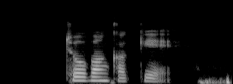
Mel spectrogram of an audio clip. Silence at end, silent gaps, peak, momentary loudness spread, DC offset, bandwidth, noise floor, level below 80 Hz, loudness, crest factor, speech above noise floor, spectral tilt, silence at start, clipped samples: 0 s; none; -8 dBFS; 18 LU; under 0.1%; 7.6 kHz; -79 dBFS; -46 dBFS; -26 LUFS; 20 dB; 55 dB; -6.5 dB/octave; 0.65 s; under 0.1%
